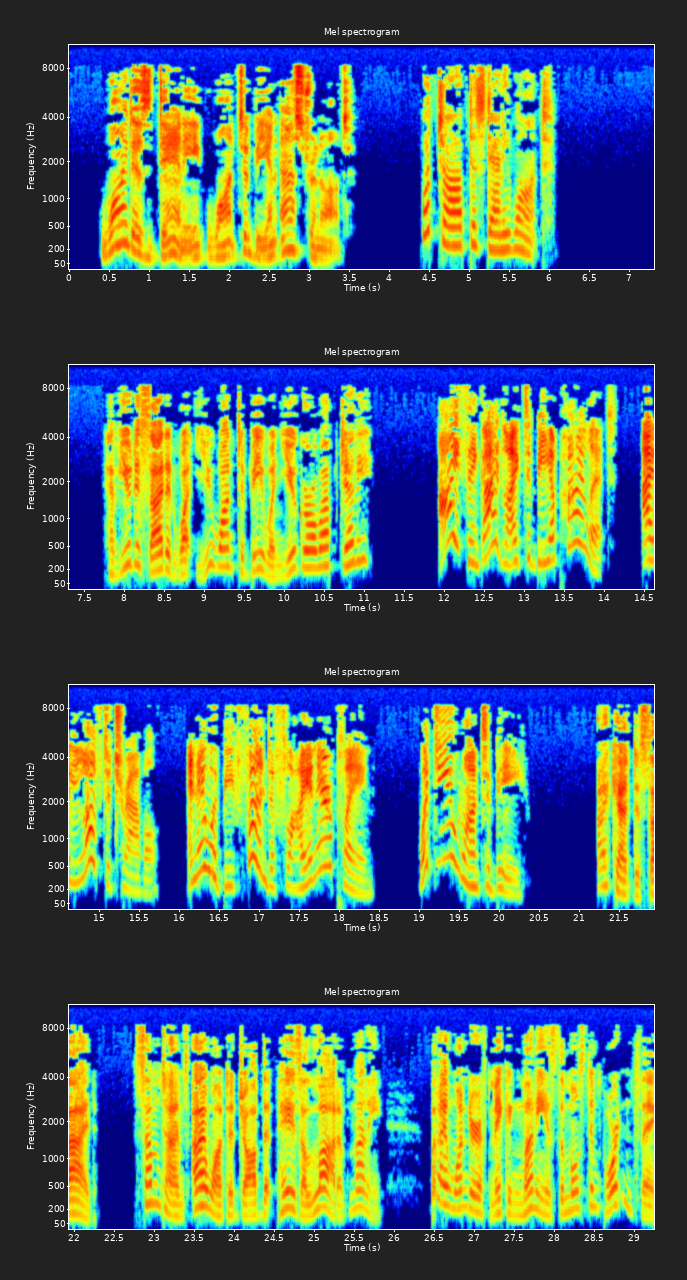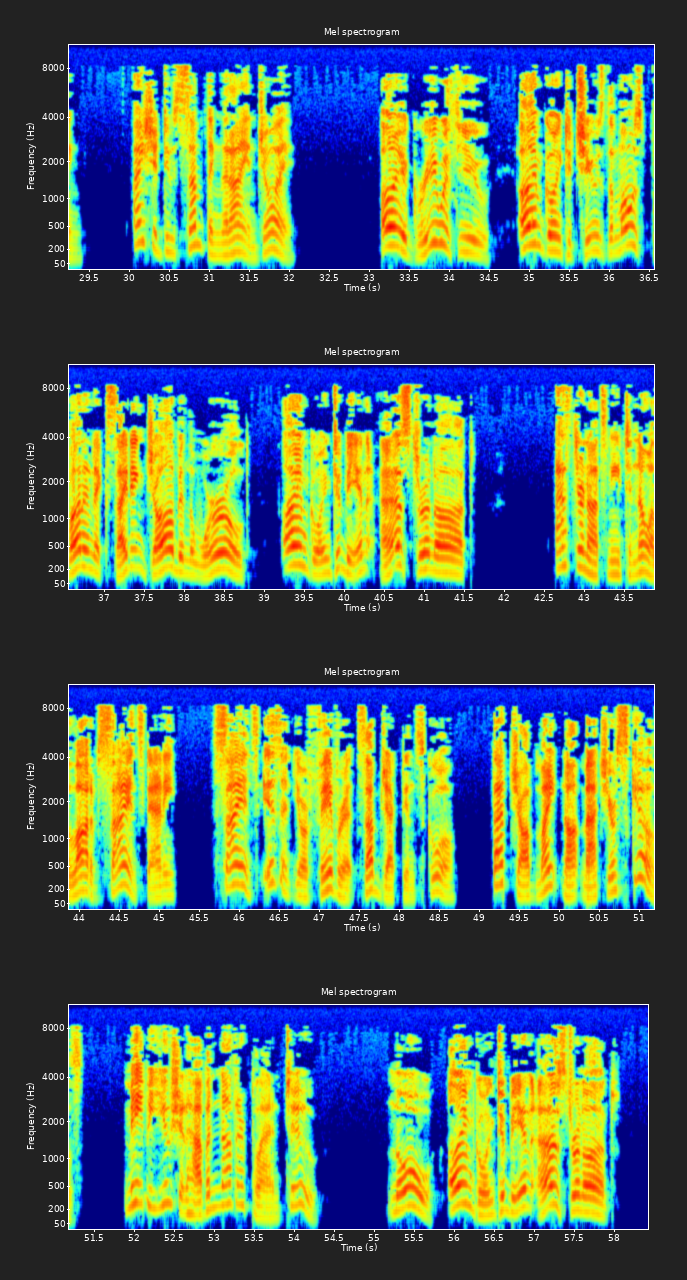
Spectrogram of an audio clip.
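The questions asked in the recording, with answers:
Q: Why does Danny want to be an astronaut?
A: He thinks it is the most fun and exciting job in the world.

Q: What job does Danny want?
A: Astronaut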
